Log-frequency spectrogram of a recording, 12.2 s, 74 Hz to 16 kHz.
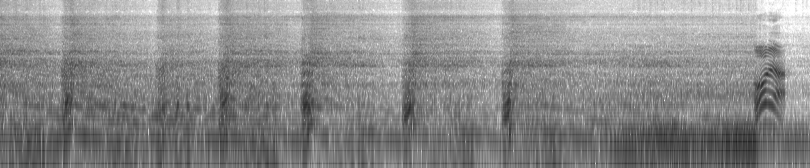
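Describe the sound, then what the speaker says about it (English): A 1973 Kawasaki S2 two-stroke triple starts and revs with loud, close engine noise, rising in repeated throttle blips about every second and a half, then settling to a steady running note. "So let's get this back together and fire up the bike"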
